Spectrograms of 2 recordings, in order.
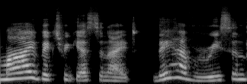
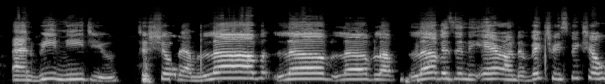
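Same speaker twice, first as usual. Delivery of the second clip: hype host; 3 semitones higher, 7 dB louder than usual. Acted. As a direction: pump up the audience. Hosts hype the audience.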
